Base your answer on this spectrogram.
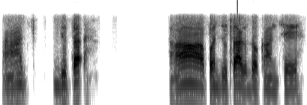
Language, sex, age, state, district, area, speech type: Maithili, male, 45-60, Bihar, Madhepura, rural, conversation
